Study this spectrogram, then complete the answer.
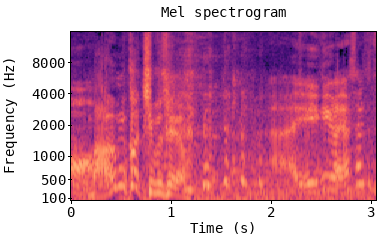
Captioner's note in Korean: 웃음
